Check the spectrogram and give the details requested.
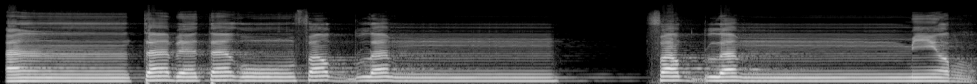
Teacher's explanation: Fadlam tanwin an huruf l bertemu huruf mi berharakat tasydid. Maka tanwin annya melebur ke huruf mi. Kita tahan dan kita tekan serta kita dengungkan dua sampai harakat.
